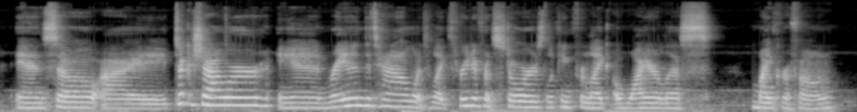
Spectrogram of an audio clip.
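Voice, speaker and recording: A soft-spoken woman at a fairly slow pace, her pitch in the medium range. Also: lively intonation. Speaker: plant hobbyist vlogger. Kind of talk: casual plant update vlog. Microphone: quiet recording, no external mic.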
